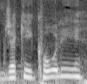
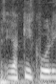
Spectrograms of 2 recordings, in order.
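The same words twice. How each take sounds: First: "Jackie Kohli" with an English dzh sound at the start; "Jackie" opening like English "jack". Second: "Jackie Kohli" with a y sound at the start; "Jackie" opening with "ya", like German "ja". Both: Shown as a demonstration. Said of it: "wie man den Namen ausspricht".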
